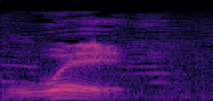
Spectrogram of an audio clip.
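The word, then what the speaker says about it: Wech: 12 for Washburn rule spells her name w-e-c-h but pronounced way for the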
